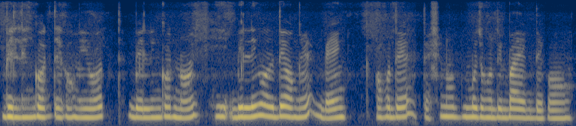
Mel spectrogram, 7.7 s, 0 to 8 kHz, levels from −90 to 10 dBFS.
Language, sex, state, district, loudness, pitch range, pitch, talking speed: Chakma, male, Tripura, Unakoti, -17 LUFS, 210-230 Hz, 220 Hz, 130 wpm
